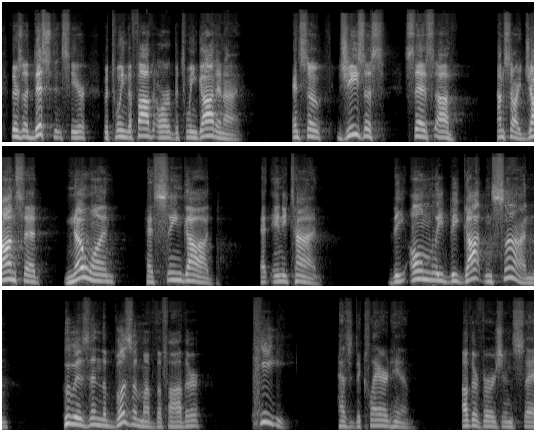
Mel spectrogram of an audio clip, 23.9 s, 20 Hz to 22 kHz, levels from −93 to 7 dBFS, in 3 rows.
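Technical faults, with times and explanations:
11.11–11.36 s, 14.43–14.50 s and 20.01–20.09 s: short stall from a late packet. Each time a packet arrived late, the jitter buffer emptied and the receiver stretched the last sound to fill the gap, about 67 ms before "at any time", then 35 ms and 46 ms. Nothing is lost, but a sound hangs too long with a faint buzz or dip. On a spectrogram the harmonics run flat and unchanging, and the waveform shows near-identical repeated cycles.
16.64–16.98 s: jitter buffer speed-up. The buffer had built up more audio than it targets, so the receiver cut short pitch-period pieces, roughly 40 ms in total, just before "is in the bosom". The speech runs at about 109% speed at unchanged pitch and sounds briefly hurried. On a spectrogram the harmonic spacing stays the same while the syllables are squeezed in time, and the waveform shows tiny splices between cycles.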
